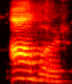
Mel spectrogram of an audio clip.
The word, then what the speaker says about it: hour: Here it's air, an air, an hour. H is silent.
